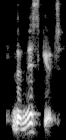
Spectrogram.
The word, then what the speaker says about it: Lemniscate: And he did a video about this particular mathematical curve, which is called Lemniscate, because it rhymes with biscuit.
